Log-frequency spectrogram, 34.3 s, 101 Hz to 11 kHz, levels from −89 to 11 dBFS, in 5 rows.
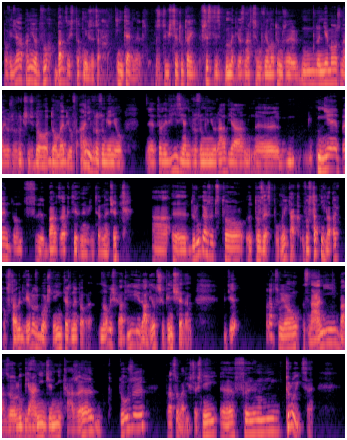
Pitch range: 95-115 Hz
